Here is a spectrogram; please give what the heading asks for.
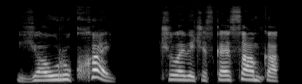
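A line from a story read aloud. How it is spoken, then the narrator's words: Growling, slightly broken speech. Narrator (Russian): прорычал в ответ он, немного коверкая слова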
